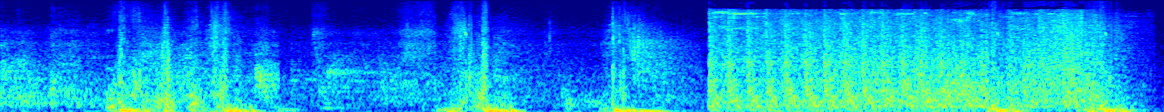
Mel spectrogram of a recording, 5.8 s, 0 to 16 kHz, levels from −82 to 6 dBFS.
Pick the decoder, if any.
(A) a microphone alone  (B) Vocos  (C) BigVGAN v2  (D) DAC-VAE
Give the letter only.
A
